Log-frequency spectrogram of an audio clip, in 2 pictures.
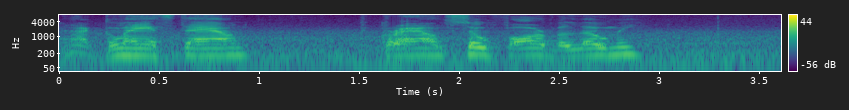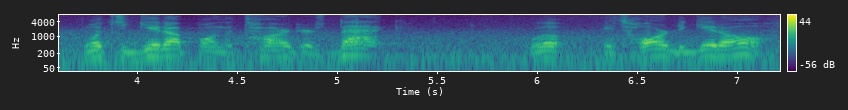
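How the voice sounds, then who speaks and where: A man reading a children's picture book aloud as an expressive narrator. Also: fairly high pitch, normal speed, vocal fry, pauses often, slight background noise. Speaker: story reader.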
